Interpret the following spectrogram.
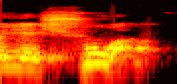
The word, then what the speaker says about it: Yeshua: Este esta este nombre de Cristo eh se pronuncia en hebreo Yeshua y es muy parecido a Yoshua, que es Josué.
